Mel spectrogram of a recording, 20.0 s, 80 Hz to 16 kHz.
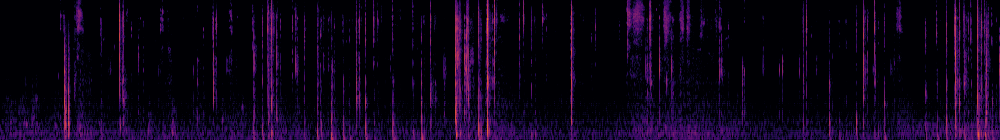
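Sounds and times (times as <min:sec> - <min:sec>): keyboard typing: 0:05.0 - 0:10.9, 0:16.0 - 0:17.9, 0:18.5 - 0:20.0.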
